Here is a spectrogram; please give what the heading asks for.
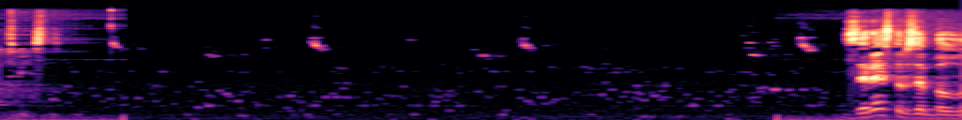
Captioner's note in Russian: птички щебечут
